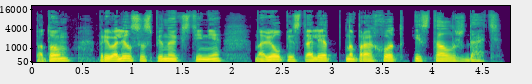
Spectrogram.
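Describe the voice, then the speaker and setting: A man with a medium-pitched voice narrates an audiobook at normal speed in a steady, even storytelling manner. The studio-quality recording has no room sound.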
